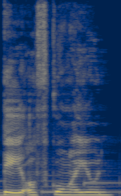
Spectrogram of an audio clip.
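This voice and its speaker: An actress playing a hesitant, troubled young woman in a Filipino radio drama. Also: medium pitch. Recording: music under the dialogue.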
